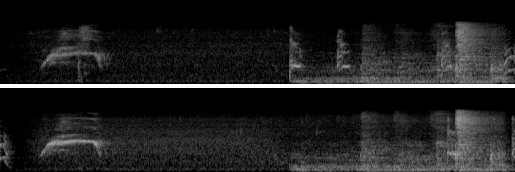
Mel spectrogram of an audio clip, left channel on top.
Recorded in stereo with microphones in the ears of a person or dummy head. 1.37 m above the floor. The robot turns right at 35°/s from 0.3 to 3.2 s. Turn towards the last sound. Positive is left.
turn(degrees=-10)  # may be behind; listen again after turning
